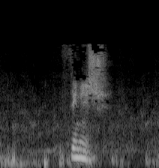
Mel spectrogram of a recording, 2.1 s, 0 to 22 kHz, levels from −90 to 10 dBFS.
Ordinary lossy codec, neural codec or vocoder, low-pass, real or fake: MP3, 32 kbps; codec, 24 kHz, 3 kbps, HILCodec; 10.8 kHz; fake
